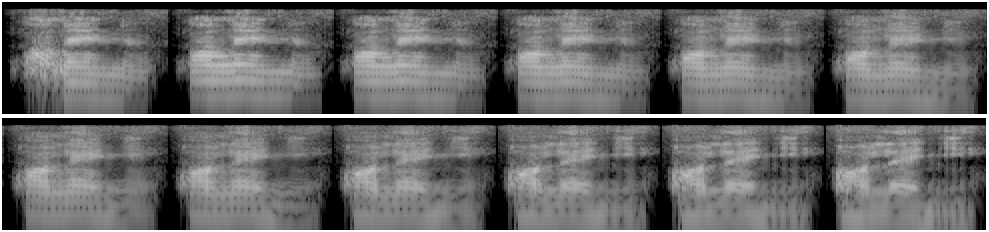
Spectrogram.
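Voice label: Proto-Indo-European Heh3leneh2 to Modern Greek oleni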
